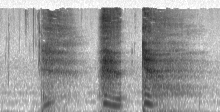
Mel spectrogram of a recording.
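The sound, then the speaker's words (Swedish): Deep breaths are drawn and let out through the mouth, a few loud, breathy rushes of air, some with a faint voiced, sigh-like tone. “Ta två djupa andetag nu. Genom munnen.”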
